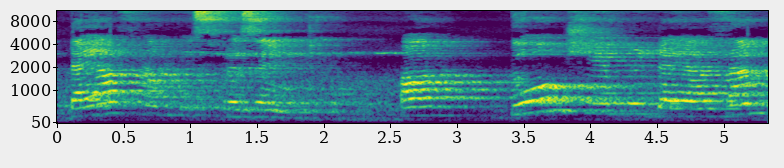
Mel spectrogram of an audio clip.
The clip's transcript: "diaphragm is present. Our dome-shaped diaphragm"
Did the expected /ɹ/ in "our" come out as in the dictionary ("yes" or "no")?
yes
